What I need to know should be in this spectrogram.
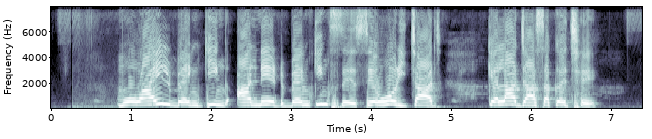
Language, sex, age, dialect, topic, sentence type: Maithili, female, 18-24, Bajjika, banking, statement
